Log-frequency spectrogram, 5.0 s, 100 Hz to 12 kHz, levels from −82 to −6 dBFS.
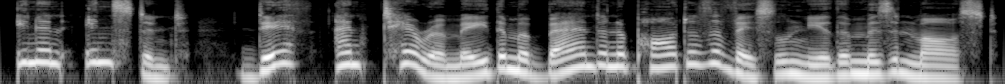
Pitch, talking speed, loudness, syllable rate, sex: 215 Hz, 215 wpm, -17 LUFS, 5.4 syllables/s, female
